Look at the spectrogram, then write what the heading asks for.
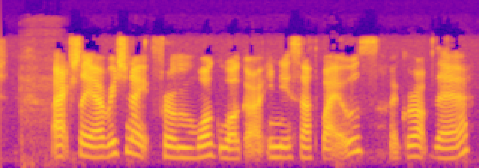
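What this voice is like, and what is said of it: Australian accent. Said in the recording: “you don't sound like you've got a West Indies accent ... I'm Australian”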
